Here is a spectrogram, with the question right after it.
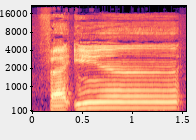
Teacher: nun kosong bertemu dengan huruf ta, maka bacaan dia kena dengung. Renggangkan sedikit bibir kita.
